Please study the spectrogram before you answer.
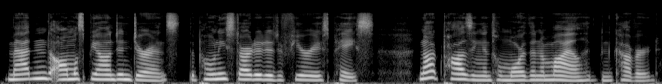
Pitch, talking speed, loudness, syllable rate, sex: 215 Hz, 190 wpm, -16 LUFS, 5.7 syllables/s, female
